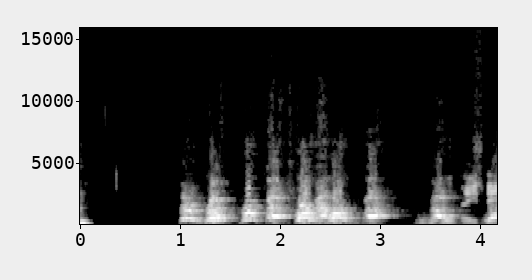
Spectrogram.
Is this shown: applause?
no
